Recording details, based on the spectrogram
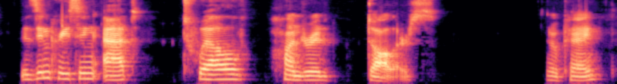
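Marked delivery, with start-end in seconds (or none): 0.2-4.4 deliberate, slow, unhurried step-by-step lecturing pace. Explaining a math result while waiting for the writing to catch up; speaking slowly. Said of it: "I'm speaking slowly to wait for my writing".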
